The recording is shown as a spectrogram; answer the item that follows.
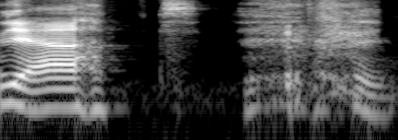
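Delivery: ordinary delivery, nothing marked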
